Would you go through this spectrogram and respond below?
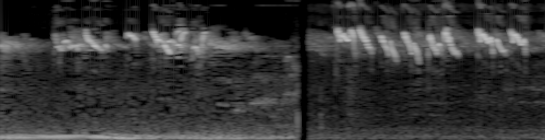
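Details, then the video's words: Oriental white-eye singing the rapid 'líu đấu' style, described as having a magpie-robin voice: a stream of high, sharply slurred chirps, a brief cut, then a second run of quick notes in pulsing bursts. "Luyện Giọng Vành Khuyên Líu Đấu Siêu Nhanh | Khuyên Líu Kích Bổi | Khuyên Líu Giọng Chòe Chuẩn"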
